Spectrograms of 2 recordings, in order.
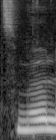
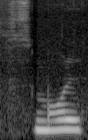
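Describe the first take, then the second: First: The word has a Swiss-sounding rounded vowel. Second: The word has a standard English vowel. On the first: "That sounded very Swiss" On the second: "instead of small"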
